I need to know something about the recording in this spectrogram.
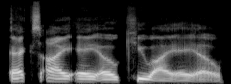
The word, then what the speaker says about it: Xiao Qiao: X I A O Q I A O Xiao Qiao.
